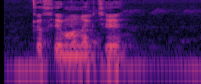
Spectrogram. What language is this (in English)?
Goaria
